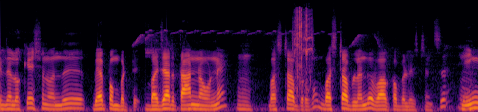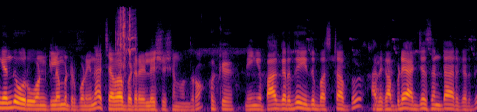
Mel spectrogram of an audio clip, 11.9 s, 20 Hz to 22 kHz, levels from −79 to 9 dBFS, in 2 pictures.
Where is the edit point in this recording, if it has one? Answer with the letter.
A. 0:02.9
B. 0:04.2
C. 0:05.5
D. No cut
D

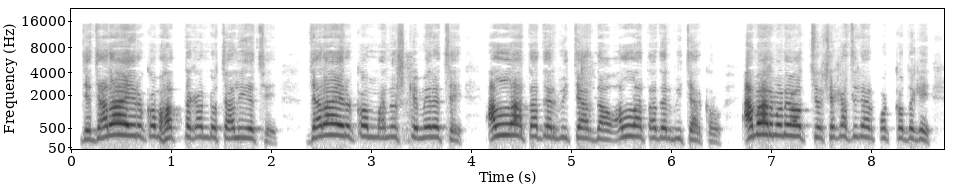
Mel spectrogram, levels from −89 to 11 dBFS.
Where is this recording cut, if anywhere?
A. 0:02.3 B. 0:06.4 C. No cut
C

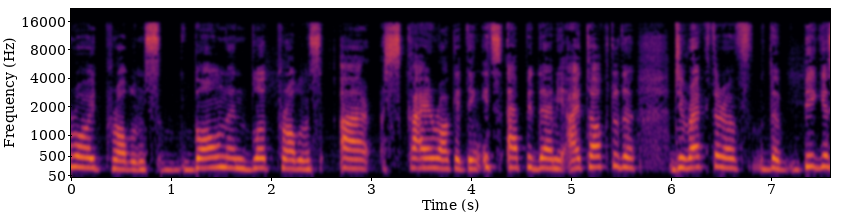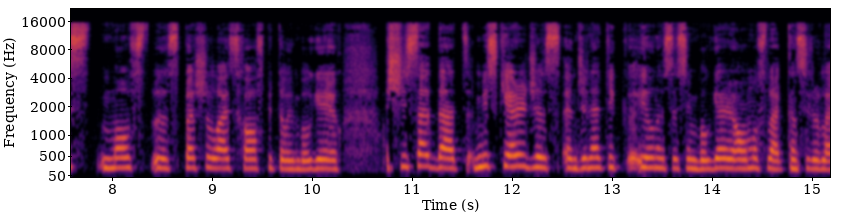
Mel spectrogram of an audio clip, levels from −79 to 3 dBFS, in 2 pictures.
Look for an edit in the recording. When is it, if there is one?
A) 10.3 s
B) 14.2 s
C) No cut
A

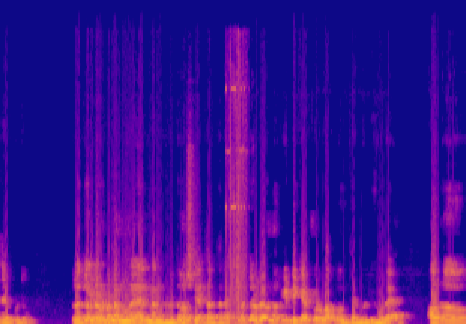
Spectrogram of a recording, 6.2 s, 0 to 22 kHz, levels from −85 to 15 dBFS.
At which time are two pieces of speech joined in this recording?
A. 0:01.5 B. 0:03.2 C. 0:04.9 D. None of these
B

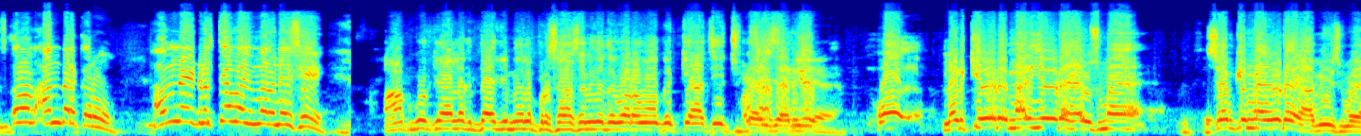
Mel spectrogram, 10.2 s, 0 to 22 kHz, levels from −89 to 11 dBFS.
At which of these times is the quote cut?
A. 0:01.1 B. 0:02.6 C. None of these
B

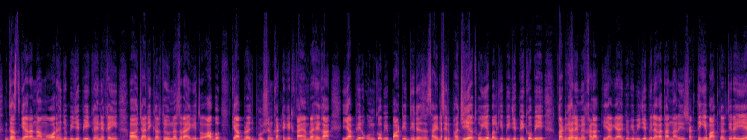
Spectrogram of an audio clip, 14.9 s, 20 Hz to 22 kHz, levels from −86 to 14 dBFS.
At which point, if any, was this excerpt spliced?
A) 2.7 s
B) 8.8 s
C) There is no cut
B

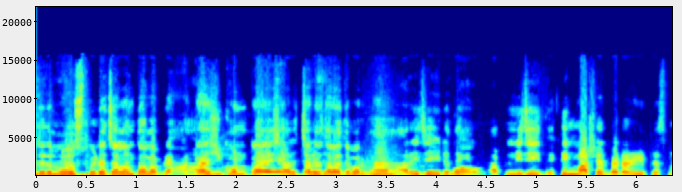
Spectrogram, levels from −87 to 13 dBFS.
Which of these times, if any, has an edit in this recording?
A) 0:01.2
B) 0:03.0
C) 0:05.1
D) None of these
C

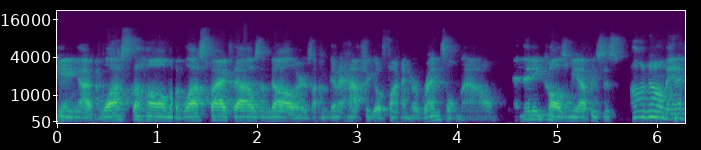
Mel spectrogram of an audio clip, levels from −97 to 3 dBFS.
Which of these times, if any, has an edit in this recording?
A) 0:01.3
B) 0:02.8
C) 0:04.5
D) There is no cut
C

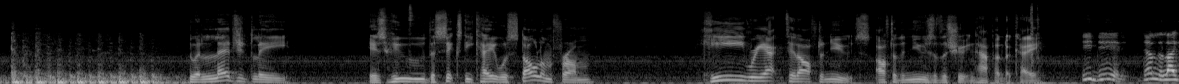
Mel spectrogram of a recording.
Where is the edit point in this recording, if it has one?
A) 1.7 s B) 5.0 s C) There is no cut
A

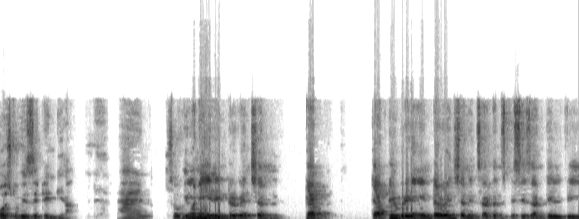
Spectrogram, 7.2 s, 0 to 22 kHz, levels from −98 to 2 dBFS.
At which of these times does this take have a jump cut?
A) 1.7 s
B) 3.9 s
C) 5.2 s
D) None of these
A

